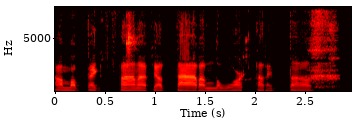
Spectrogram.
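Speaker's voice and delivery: soft, quiet, hushed character voice. Explaining a chat command to a co-host, speaker does a Little Nicky character impression. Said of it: "That's that's my impersonation of".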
